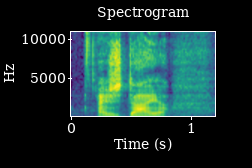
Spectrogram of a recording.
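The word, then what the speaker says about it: Azdaja: Ajdaya. That's how you pronounce it, okay.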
